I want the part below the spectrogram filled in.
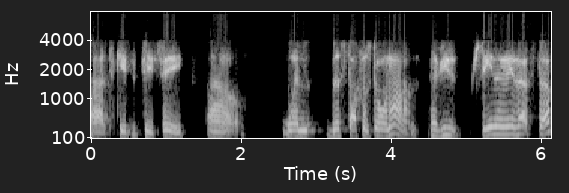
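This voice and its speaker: Speaking at a fairly slow pace in an ordinary speaking voice, a man with a fairly high pitch uses lively intonation. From Chicago, US. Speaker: caller. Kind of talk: call-in discussion. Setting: phone call.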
